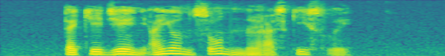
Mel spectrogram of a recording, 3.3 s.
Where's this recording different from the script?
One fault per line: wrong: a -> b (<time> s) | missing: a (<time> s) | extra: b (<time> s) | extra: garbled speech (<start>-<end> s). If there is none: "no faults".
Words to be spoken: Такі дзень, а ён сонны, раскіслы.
no faults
